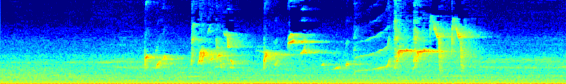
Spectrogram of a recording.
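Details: European goldfinch singing clear, separated bursts of sharp, slurred whistles and twitters, gathering into a faster jingling phrase near the end, backed by a low continuous hum.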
